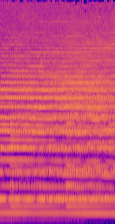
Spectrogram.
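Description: A string quartet plays slow, held chords. The upper notes change about a quarter of a second in and again partway through.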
